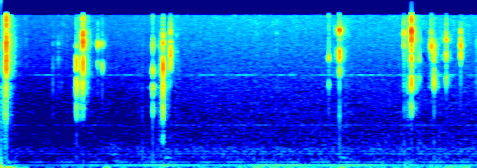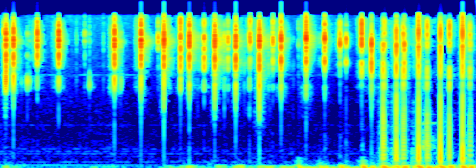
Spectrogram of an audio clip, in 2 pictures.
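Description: A slim black plastic eyeliner or brow pencil, small and possibly hollow, is held horizontally in both hands over a red bag and tapped and scratched along its length with long manicured nails. Sparse, bright clicks give way to quicker, denser tapping and scratching that grows steadily louder and fuller toward the end.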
